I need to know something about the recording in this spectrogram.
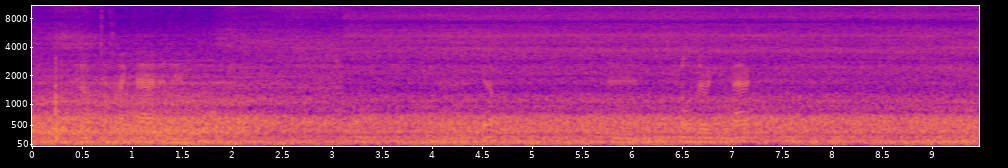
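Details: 2007 Lexus GS350 blower: steady, even rush of air with no rattle, tick or chatter; blower running smoothly and moving air normally.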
